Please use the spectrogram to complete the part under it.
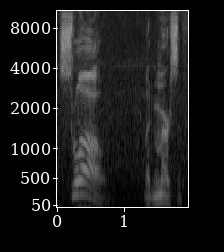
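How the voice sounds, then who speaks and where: A sharp, forceful male detective speaks with pompous formality and menace. His pitch rises and falls widely as he leans on chosen words, a self-righteous villain from a Western game. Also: wildly swooping pitch, slight background noise, heavily acted. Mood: cold menace. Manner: formal, pompous, deliberate emphasis. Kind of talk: cinematic Western video game acting.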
